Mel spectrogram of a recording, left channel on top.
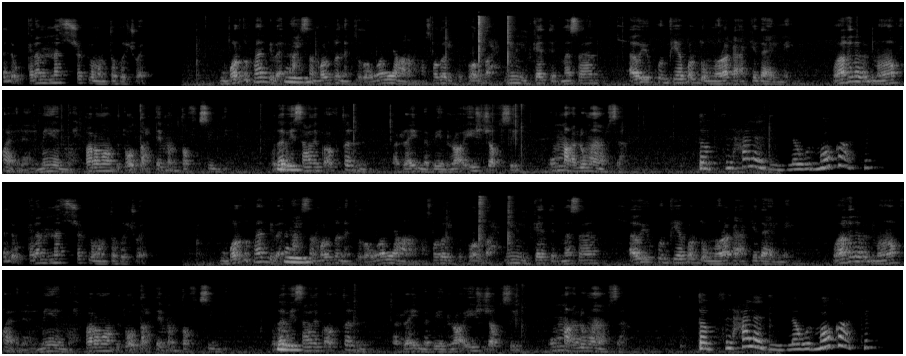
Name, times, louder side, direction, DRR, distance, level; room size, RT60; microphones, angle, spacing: voice 1, 0.0-1.4 2.2-5.9 6.2-7.9 8.3-11.3 11.7-14.2 14.5-15.3, left 3 dB, 30° left, 0.5 m, -40 dB
sound 1, 1.8-16.8, left 6 dB, 75° left, 0.5 m, -51 dB
voice 2, 16.0-17.7, right 4 dB, 85° right, 0.4 m, -35 dB
3.1 x 2.0 x 2.9 m
head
